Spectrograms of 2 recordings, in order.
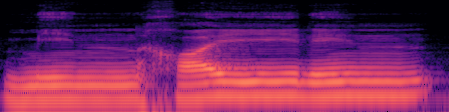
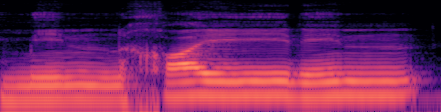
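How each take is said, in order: The two takes are said the same way.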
